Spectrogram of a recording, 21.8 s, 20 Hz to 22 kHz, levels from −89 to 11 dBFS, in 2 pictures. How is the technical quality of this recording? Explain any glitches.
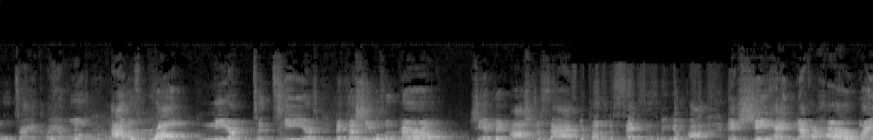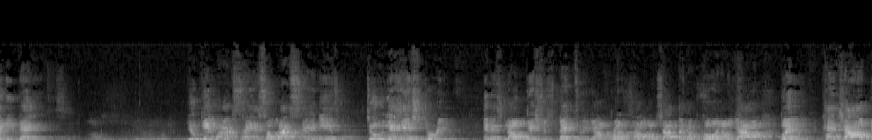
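One glitch stands out: from 7.14 to 9.14 s the stream drops to a lower bitrate. The connection evidently slowed, so the player switched mid-flow to a leaner encoding, consistent with Opus falling from about 64 to 16 kbit/s. Treble abruptly turns dull and watery, with nothing above 12.3 kHz and no gap. A spectrogram shows a flat ceiling at 12.3 kHz across those two seconds, while the waveform stays continuous.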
